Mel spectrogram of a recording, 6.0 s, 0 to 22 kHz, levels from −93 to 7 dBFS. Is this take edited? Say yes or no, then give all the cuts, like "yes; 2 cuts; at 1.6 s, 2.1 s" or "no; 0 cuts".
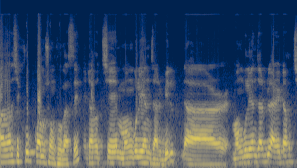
yes; 1 cut; at 1.7 s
